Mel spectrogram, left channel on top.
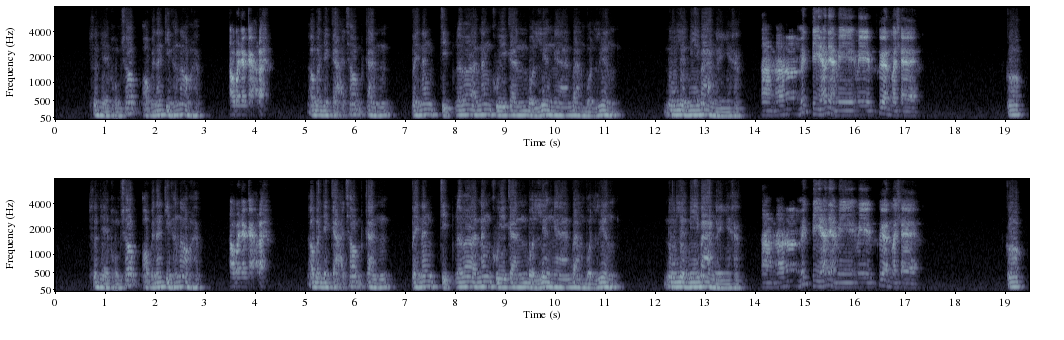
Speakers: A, on the right; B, on the left.
A: ส่วนใหญ่ผมชอบออกไปนั่งกินข้างนอกครับ
B: เอาบรรยากาศนะ
A: เอาบรรยากาศชอบกันไปนั่งจิบแล้วก็นั่งคุยกันบ่นเรื่องงานบ้างบ่นเรื่องนู่นเรื่องนี้บ้างอะไรเงี้ยครับ
B: อ่าเฮ้ยดีนะเนี่ยมีมีเพื่อนมาแชร์
A: ก็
